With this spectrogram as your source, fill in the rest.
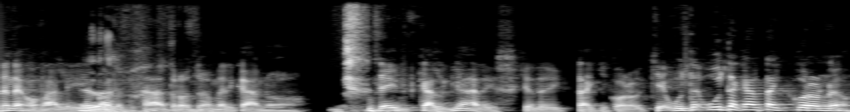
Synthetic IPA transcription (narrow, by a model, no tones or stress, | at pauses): ðene̞xo̞vɐliolot̪oθɐt̪ɾod͡zoɐme̞ɾikɐno | d̪ejvid̪̚kɐliɡɐɾisceðt̪ɐcikoɾoceut̪eʔut̪̬ekɐnt̪ɐcikoɾo̞neo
